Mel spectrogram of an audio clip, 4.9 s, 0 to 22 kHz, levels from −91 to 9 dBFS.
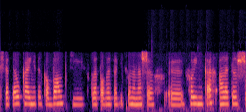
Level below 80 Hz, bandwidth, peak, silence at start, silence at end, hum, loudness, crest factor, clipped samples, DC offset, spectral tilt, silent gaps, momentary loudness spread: -58 dBFS; 4.1 kHz; 0 dBFS; 0 s; 0 s; none; -19 LUFS; 18 dB; under 0.1%; under 0.1%; -8 dB/octave; none; 9 LU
